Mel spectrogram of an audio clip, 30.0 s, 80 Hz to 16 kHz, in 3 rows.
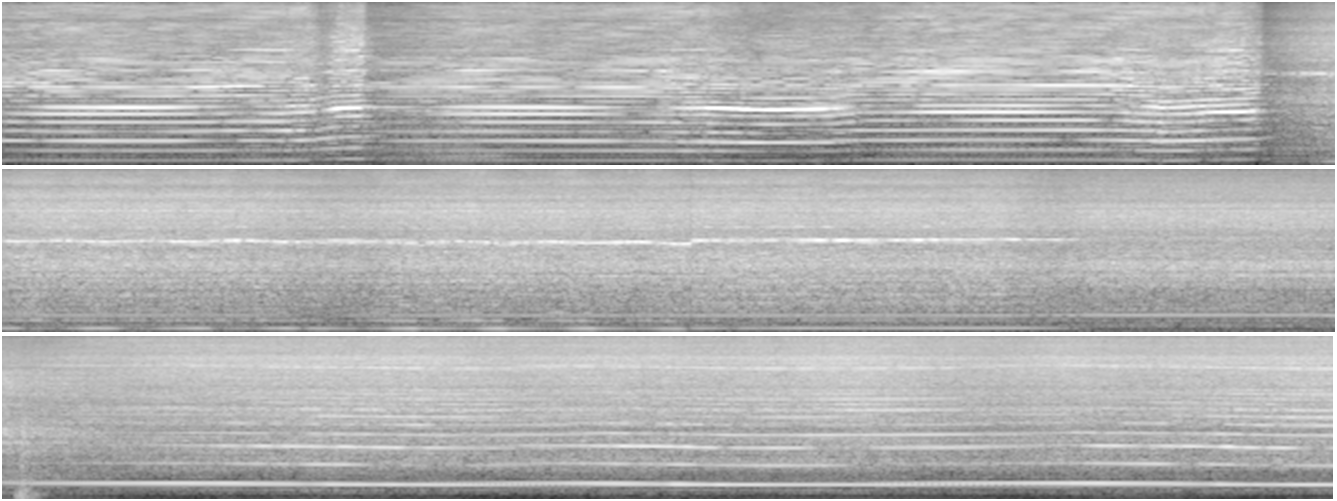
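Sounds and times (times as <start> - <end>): orbit sander running: 0.0 - 29.9
thickness planer cutting wood: 0.0 - 29.9
router spinning: 9.4 - 24.8.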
